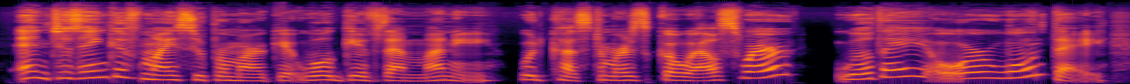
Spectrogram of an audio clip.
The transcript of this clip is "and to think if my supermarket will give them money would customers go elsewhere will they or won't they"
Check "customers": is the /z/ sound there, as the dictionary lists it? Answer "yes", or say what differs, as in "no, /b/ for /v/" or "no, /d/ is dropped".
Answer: yes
